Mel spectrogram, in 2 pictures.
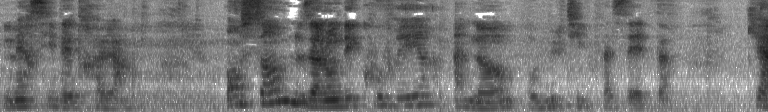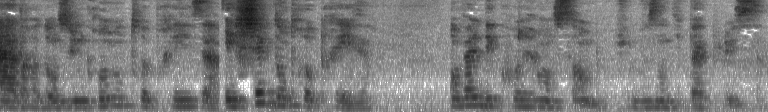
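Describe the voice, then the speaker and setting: A woman's voice: fairly low pitch, expressive, normal speed, a bit bright. A woman hosting a TV talk show, opening with a formal welcome and steering the guest with questions. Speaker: TV show host. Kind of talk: TV studio interview. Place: TV studio. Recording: roomy studio, distant mic, faint noise.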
